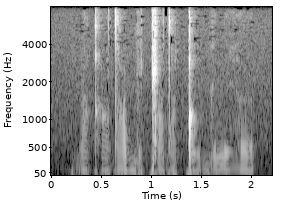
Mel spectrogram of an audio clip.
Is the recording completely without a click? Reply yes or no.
no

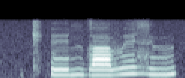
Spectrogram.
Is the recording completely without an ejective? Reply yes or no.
no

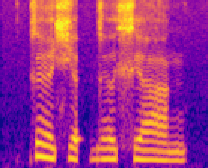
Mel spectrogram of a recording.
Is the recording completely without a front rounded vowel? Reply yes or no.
yes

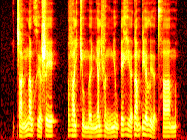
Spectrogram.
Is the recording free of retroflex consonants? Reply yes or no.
no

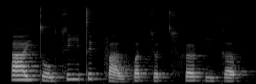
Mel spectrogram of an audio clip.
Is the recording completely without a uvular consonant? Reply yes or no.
yes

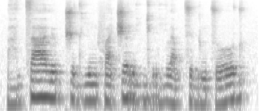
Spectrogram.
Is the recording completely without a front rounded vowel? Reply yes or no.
no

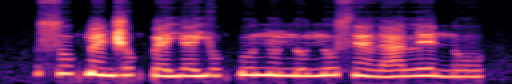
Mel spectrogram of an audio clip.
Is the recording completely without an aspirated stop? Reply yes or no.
yes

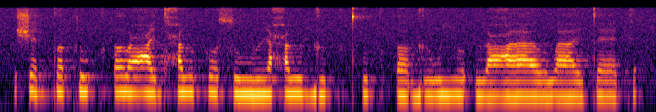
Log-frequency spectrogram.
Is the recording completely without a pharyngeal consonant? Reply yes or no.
no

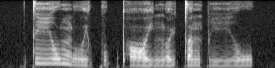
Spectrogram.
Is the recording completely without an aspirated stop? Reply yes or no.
no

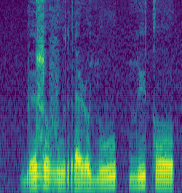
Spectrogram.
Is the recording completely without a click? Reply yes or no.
yes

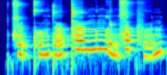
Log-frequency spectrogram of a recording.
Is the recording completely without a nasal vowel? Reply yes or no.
yes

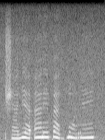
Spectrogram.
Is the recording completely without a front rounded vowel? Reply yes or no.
yes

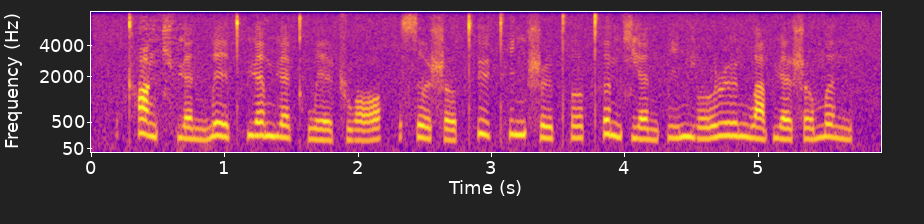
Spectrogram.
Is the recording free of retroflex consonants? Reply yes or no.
no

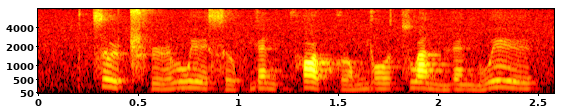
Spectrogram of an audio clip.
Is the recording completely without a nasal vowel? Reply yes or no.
yes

